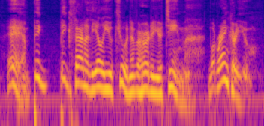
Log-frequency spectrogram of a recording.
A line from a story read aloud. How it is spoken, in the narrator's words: they all eagerly be like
